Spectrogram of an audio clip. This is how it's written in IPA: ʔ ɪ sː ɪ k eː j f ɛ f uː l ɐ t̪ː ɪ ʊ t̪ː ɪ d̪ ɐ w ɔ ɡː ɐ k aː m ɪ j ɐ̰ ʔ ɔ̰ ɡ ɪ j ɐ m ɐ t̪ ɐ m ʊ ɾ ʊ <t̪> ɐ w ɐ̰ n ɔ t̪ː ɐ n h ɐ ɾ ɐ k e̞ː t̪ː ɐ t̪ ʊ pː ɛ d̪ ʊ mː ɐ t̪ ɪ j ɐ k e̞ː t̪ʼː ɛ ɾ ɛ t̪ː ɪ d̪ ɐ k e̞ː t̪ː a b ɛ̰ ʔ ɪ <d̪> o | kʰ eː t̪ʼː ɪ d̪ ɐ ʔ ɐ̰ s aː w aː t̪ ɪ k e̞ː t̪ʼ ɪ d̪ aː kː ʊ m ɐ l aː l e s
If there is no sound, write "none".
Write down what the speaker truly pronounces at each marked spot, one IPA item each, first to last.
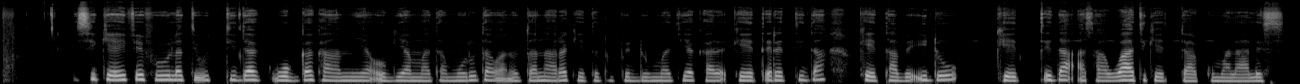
t̪, d̪

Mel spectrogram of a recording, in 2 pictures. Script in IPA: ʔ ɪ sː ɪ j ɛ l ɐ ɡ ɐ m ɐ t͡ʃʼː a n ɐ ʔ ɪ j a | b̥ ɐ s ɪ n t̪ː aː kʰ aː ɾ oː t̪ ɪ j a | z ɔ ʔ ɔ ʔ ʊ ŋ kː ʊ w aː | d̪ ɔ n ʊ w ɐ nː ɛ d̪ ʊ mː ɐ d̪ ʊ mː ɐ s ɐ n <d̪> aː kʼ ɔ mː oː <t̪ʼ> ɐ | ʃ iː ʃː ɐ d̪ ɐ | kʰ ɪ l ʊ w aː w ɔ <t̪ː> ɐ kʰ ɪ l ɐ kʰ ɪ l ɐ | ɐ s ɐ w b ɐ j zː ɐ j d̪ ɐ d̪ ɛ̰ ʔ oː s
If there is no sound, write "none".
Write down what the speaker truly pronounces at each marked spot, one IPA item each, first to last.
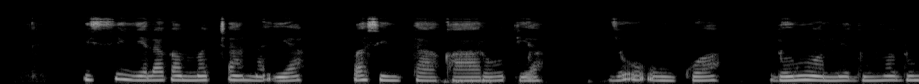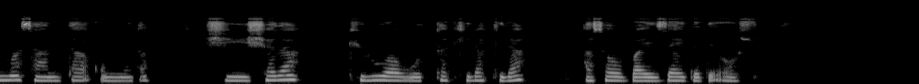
t̪, t̪, t̪ː

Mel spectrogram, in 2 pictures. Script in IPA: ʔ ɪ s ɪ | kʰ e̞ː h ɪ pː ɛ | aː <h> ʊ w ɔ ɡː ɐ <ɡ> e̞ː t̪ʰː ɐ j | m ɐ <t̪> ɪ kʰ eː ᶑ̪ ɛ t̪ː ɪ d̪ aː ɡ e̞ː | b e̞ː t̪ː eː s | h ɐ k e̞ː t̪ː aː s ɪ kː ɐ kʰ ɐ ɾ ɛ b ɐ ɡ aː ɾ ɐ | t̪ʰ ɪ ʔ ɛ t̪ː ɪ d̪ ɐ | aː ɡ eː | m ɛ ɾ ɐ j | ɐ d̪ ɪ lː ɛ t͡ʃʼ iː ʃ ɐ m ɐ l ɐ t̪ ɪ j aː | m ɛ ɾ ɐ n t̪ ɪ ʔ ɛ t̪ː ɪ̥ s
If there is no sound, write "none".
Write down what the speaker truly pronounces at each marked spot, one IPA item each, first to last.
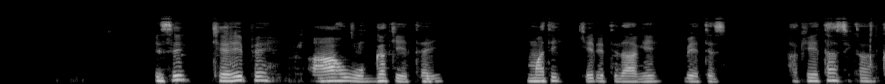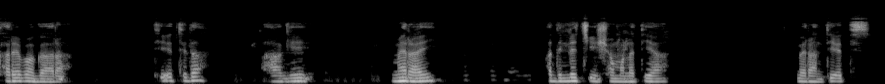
h, k, t̪

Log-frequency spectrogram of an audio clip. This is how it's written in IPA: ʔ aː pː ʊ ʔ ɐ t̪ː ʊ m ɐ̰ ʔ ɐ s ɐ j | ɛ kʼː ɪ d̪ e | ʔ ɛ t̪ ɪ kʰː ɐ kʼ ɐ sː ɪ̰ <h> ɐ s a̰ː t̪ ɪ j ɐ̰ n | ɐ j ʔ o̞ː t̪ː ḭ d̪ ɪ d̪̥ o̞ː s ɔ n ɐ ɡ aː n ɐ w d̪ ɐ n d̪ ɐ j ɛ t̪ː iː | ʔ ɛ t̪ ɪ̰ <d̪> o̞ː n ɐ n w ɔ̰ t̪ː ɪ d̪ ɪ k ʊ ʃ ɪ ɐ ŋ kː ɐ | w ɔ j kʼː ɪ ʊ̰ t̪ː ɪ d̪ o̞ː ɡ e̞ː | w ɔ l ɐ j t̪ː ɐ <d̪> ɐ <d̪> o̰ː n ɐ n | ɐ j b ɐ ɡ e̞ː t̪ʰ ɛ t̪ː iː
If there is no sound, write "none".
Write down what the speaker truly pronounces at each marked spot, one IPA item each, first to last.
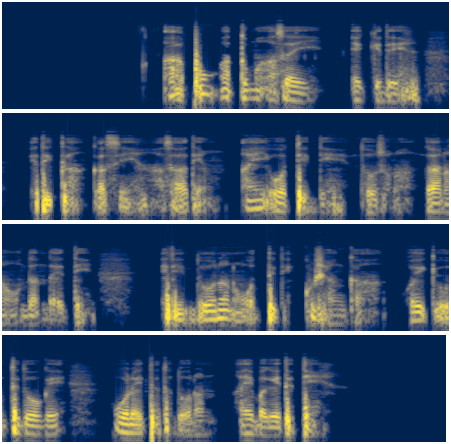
h, d̪, t̪, d̪

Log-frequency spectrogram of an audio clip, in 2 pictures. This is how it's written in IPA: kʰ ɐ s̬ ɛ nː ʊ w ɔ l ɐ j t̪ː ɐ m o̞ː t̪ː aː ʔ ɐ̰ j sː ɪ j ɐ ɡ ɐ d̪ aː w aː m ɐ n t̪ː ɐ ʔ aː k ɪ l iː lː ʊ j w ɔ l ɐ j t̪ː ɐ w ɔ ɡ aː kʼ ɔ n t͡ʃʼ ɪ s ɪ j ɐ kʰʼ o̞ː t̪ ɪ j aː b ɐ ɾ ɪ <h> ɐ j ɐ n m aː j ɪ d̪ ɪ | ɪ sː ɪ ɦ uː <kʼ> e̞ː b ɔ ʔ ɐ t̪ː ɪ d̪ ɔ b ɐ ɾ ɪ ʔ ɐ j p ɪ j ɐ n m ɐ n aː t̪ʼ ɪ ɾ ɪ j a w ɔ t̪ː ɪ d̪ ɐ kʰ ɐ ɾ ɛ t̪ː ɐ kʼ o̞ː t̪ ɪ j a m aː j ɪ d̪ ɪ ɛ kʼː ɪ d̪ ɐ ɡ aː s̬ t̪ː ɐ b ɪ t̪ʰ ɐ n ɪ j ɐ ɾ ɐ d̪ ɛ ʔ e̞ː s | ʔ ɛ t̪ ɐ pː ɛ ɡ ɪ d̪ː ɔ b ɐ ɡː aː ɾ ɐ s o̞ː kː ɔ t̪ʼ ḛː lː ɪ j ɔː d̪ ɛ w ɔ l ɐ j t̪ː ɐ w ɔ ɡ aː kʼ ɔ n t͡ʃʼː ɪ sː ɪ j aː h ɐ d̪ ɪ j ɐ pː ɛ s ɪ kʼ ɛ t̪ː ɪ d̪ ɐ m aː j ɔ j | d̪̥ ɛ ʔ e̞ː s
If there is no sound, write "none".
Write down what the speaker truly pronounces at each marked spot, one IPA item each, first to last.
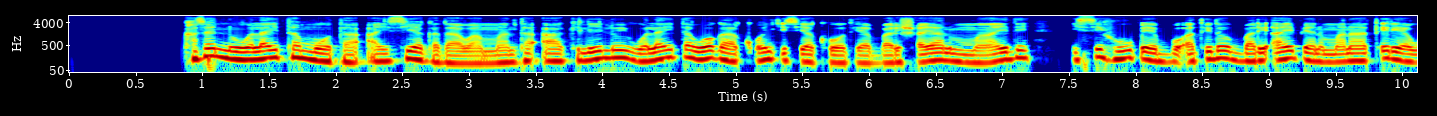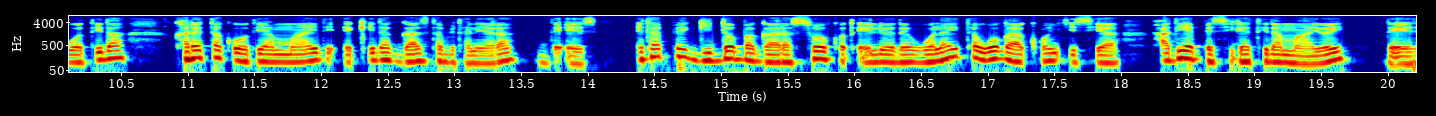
ʃ, pʼ

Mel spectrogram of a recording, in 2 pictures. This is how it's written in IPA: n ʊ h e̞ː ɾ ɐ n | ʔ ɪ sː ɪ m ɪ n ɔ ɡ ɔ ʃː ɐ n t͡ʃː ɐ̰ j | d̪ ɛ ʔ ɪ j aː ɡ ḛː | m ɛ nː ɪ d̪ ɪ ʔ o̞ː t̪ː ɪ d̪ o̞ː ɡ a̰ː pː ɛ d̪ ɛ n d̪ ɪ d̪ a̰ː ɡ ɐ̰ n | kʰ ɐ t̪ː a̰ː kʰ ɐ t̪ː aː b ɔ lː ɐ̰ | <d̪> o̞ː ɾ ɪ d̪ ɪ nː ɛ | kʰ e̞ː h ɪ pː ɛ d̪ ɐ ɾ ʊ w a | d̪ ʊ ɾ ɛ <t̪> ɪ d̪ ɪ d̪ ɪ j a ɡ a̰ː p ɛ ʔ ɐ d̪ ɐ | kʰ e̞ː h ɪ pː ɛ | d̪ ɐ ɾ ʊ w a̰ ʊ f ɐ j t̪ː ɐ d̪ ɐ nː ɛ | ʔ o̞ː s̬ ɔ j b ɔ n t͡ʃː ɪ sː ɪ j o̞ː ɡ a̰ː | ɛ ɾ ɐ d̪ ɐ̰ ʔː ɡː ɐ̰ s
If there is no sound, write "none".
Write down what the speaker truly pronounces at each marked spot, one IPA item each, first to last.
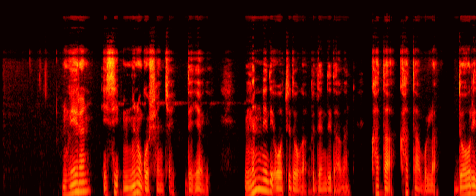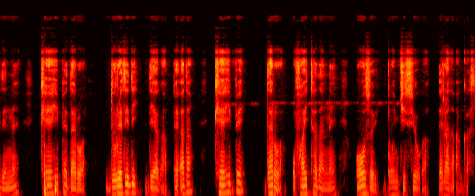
d̪, t̪

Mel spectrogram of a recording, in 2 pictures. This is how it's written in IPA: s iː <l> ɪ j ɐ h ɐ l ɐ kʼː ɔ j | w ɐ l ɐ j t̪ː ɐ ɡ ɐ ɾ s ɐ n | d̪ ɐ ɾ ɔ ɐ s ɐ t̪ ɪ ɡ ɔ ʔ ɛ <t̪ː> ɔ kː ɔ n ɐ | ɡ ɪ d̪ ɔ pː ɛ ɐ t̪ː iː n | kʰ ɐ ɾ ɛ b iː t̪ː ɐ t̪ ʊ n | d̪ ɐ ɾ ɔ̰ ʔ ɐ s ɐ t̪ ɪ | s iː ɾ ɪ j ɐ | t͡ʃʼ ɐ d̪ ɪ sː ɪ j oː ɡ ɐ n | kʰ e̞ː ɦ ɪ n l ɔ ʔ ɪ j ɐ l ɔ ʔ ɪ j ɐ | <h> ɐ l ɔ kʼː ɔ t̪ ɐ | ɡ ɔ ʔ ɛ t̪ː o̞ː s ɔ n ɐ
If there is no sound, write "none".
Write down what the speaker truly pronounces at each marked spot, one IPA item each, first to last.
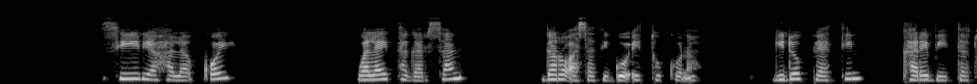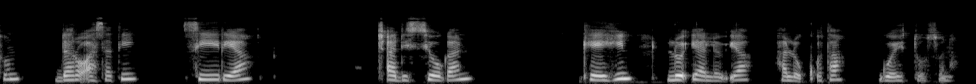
ɾ, t̪ː, h

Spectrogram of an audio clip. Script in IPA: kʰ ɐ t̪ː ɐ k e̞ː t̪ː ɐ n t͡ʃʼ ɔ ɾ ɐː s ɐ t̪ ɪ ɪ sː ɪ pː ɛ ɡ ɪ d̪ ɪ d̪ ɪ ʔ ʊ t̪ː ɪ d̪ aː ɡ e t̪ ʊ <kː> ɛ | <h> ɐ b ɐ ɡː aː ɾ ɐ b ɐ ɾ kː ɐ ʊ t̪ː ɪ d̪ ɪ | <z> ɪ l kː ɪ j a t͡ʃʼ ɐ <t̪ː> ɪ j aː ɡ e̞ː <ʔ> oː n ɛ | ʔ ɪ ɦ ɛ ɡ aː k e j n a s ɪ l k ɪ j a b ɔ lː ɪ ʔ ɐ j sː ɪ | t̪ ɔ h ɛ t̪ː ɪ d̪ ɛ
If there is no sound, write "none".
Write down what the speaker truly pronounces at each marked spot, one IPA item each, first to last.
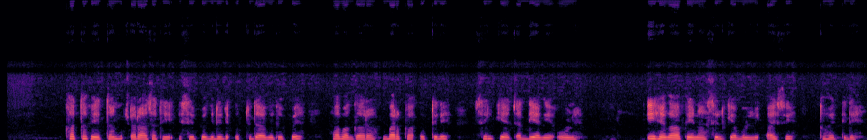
pː, h, s, d̪ː, ʔ

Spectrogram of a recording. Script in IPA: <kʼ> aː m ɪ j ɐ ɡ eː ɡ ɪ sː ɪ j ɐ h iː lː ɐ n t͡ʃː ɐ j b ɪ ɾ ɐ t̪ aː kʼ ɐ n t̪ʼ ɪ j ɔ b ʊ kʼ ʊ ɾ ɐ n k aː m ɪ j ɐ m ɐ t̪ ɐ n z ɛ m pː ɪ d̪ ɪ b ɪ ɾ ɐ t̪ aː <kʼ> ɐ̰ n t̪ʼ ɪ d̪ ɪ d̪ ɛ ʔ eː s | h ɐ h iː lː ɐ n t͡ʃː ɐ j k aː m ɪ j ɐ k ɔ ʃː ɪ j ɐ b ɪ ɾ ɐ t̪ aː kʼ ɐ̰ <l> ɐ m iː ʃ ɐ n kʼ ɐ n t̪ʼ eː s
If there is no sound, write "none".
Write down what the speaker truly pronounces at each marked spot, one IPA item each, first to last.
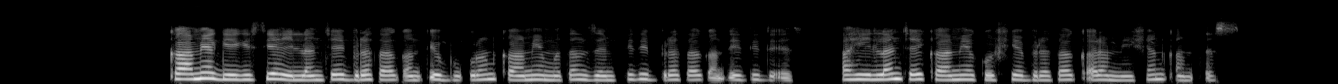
k, kʼ, ɾ

